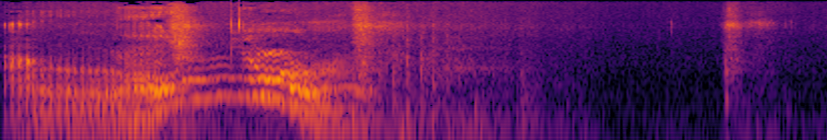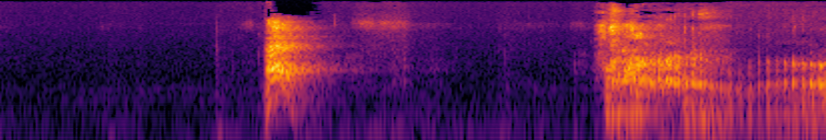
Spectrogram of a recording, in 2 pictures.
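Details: Two Pekapoms, the small female Stella and the male Moose, being goofy for the camera: a rising-and-falling whining growl over the first two seconds, then a pause and two sharp, harsh barks.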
